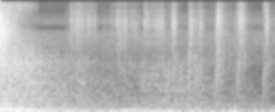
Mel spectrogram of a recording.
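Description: The Confringo fire spell explodes in Hogwarts Legacy during a cave fight, a deep rumbling blast that decays slowly over a few seconds with faint crackling bursts trailing off.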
